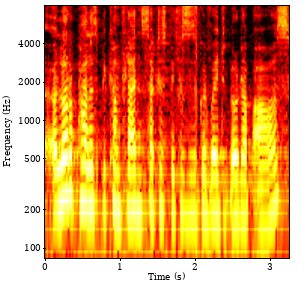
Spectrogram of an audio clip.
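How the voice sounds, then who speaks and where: A woman speaks in a German accent with ordinary pitch variation. Her tone is dark and mellow. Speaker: retired airline pilot and author. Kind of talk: TV interview.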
